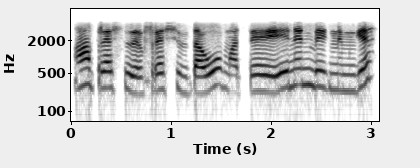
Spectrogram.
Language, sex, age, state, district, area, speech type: Kannada, female, 18-30, Karnataka, Bagalkot, rural, conversation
